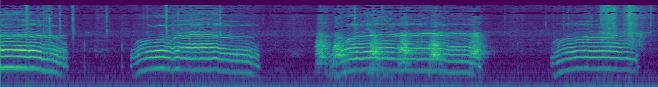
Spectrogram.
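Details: Siamese cat; mating yowl; mating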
